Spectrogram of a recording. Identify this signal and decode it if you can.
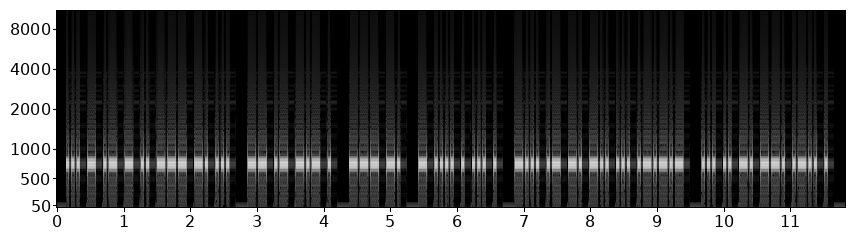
Morse code, heard as a keyed tone, about 30 wpm, 750 Hz. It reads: STATIONS MAKE ON THESE BANDS. SINGLE
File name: cwa / W1AW-Level3 / 30WPM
